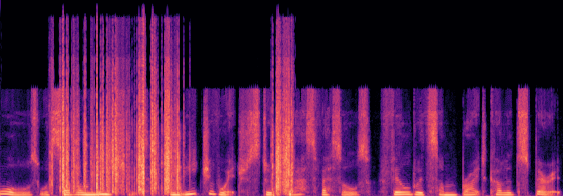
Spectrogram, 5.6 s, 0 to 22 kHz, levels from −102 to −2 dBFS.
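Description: Opus voice compression runs through the whole speech clip, and the damage is plainly audible. The coder splits the signal, using linear-prediction coding for the lower band and a transform layer for content above 8 kHz, all squeezed into a budget that fits roughly 16 kbps. The excitation is coded coarsely, so the voice turns hoarse, slightly robotic and muffled. The top band is kept.

Cable scratch noise appears from 0.49 to 1.90 s and again from 2.71 to 2.94 s, a little louder than the speech. Dense, uneven bursts of rustling and scratching sit on top of the sound in both stretches. This is likely a worn cable or connector being moved, with its contact resistance jumping rapidly. The first burst lasts well over a second, and the second is a brief flick.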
